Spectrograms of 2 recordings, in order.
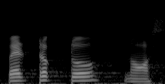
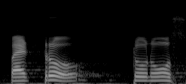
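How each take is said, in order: First: The stress falls on the syllable 'to'. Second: The stress falls on the syllable 'ro'. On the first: It means one who kills the father. "टो पर बलाघात होने के कारण यह संज्ञापद बन जाता है" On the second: It means killed by the father. "रो पर बलाघात होता और वह क्रियापद बन जाता है"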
